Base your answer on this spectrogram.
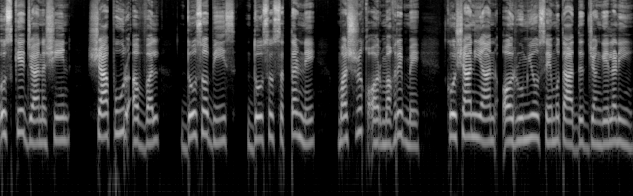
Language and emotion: Urdu, neutral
